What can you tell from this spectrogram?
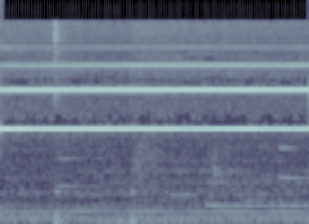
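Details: Continuous high-pitched electronic alarm beep over a low machine hum from a Proactive oxygen concentrator during a demonstration of its basic usage and indicator display.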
